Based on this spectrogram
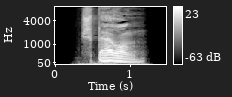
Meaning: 1. blocking; closing (off) 2. locking 3. thought blocking
- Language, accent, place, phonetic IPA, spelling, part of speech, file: German, Germany, Berlin, [ˈʃpɛrʊŋ], Sperrung, noun, De-Sperrung.ogg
